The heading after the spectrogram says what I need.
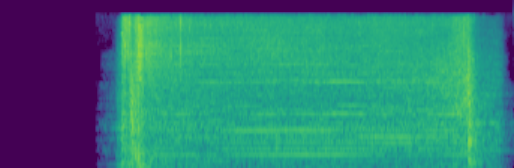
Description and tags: MITSUBISHI IMIEV electric car POWER WINDOW roll up int
electric car POWER WINDOW roll up
electric, car, WINDOW, up, roll, POWER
